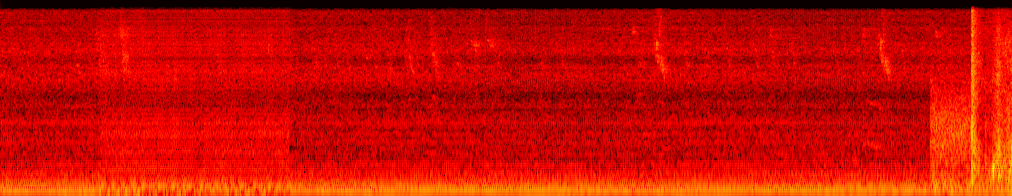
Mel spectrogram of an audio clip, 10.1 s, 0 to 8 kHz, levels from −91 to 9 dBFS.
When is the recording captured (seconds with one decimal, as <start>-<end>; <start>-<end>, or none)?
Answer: 0.0-1.0; 2.9-10.1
